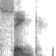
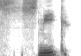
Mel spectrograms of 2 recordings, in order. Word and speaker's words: Snyk: that's always the question right how do you pronounce that name is it sneak snik sink it's not sink it's actually it's sneak some people say sneak but I don't like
